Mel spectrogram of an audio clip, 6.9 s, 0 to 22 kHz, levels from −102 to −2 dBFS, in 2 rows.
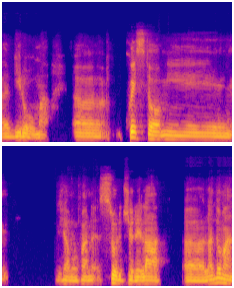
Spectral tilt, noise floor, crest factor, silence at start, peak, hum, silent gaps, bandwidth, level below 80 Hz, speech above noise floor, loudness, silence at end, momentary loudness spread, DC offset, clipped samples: -6 dB/octave; -89 dBFS; 20 dB; 0 s; 0 dBFS; none; none; 9.6 kHz; -56 dBFS; 69 dB; -20 LUFS; 0 s; 9 LU; under 0.1%; under 0.1%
